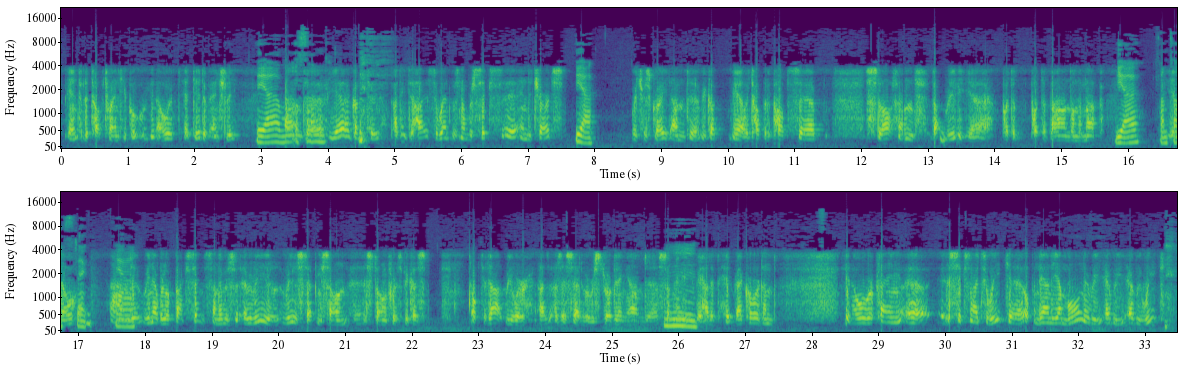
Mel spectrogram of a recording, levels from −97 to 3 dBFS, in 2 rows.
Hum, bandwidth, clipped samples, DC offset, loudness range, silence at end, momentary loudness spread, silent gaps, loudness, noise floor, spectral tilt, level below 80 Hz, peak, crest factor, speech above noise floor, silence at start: none; 13.5 kHz; under 0.1%; under 0.1%; 2 LU; 0 s; 7 LU; none; -15 LUFS; -42 dBFS; -4.5 dB/octave; -54 dBFS; 0 dBFS; 14 dB; 28 dB; 0.05 s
